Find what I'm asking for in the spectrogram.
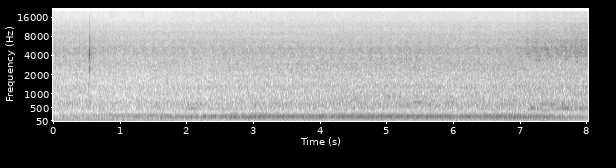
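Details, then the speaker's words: British Leyland Princess 2200 automatic after revival, carbs possibly unbalanced, some smoke from added oil: steady, even low hum at idle with no knocks, misses or surging; running really smoothly. "and it's really smooth really really smooth"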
